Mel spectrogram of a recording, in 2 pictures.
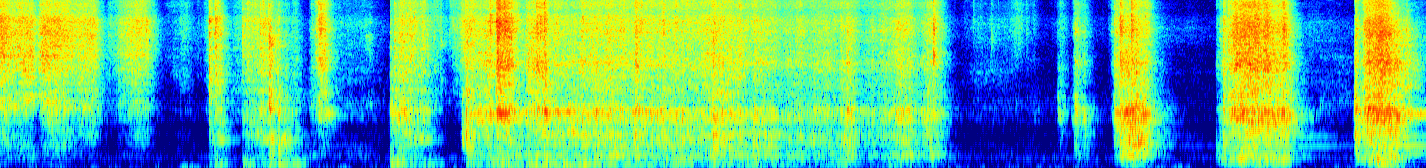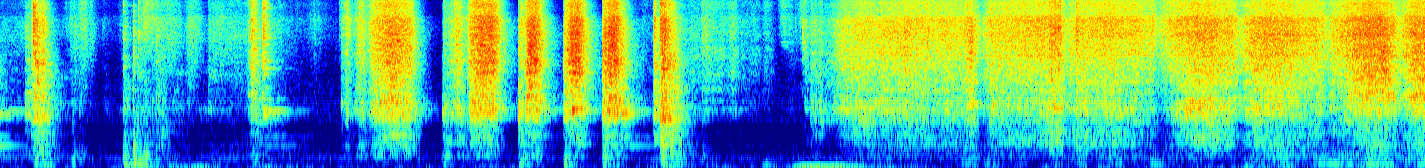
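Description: Hand float rubbing over fresh cement render on a wall in scraping strokes: long unbroken passes, then a run of short separate strokes through the middle, then long passes again near the end.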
